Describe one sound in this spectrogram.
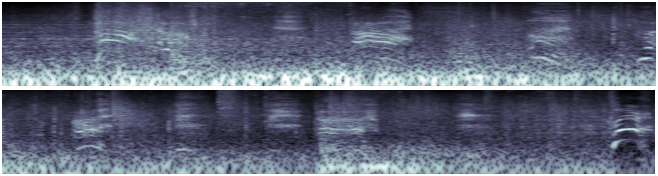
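A man groans and gasps in pain.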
